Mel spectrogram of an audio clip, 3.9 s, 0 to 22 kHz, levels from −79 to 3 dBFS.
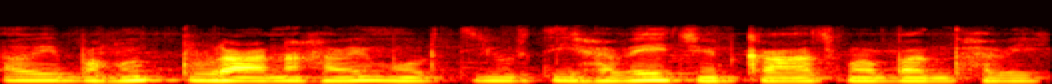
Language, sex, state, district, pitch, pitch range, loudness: Chhattisgarhi, male, Chhattisgarh, Sarguja, 120 Hz, 115-125 Hz, -20 LUFS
